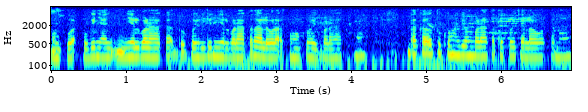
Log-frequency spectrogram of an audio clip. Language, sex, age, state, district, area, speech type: Santali, female, 45-60, Jharkhand, Bokaro, rural, spontaneous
